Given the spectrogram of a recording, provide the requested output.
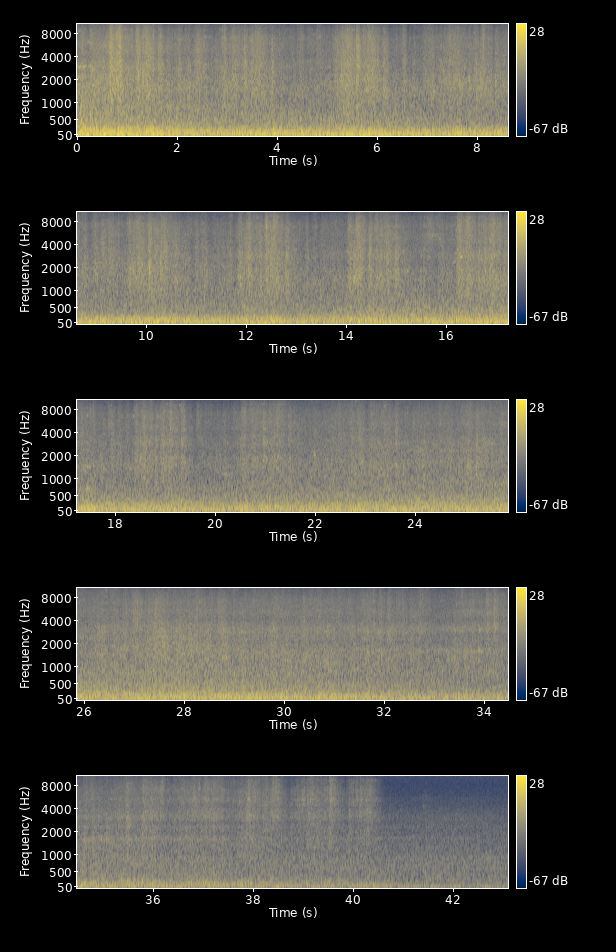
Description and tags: Field recording of train sounds
field-recording, railway, train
